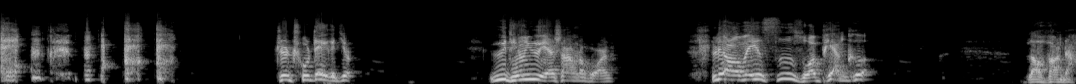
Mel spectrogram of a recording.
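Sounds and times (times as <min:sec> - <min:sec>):
speech: 0:00.0 - 0:01.0, 0:02.8 - 0:03.6, 0:04.9 - 0:06.2, 0:06.9 - 0:08.8, 0:10.2 - 0:10.7
throat clearing: 0:00.0 - 0:01.9
voice imitating a man coughing from an itching throat: 0:00.0 - 0:01.9.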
